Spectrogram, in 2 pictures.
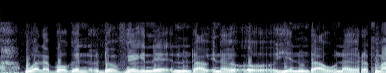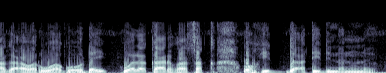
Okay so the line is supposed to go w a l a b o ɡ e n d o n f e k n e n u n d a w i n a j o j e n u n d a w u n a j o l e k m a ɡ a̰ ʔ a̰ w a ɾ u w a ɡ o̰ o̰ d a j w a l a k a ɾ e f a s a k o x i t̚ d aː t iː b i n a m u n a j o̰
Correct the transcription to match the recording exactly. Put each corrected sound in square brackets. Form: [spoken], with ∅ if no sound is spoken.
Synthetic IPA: w a l a b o ɡ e n d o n f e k n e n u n d a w i n a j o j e n u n d a w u n a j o [ɾ] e k m a ɡ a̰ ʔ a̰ w a ɾ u w a ɡ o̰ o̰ d a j w a l a k a ɾ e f a s a k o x i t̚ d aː t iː [d] i n a [n] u n a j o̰

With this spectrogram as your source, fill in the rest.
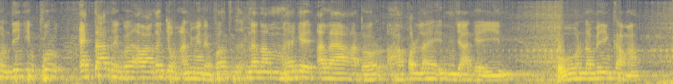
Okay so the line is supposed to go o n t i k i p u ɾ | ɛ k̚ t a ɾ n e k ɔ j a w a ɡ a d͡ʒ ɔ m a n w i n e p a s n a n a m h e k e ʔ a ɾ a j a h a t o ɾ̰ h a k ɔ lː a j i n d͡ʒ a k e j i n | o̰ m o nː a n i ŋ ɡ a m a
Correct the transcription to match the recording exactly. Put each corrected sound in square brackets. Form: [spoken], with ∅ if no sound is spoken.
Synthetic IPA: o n [d] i k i p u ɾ | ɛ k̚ t a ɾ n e k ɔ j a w a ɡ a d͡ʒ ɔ m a n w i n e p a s n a n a m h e k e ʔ a [l] a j a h a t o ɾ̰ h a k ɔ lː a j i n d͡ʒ a k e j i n | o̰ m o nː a [m] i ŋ [k] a m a

